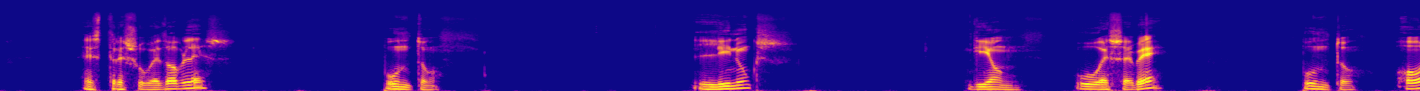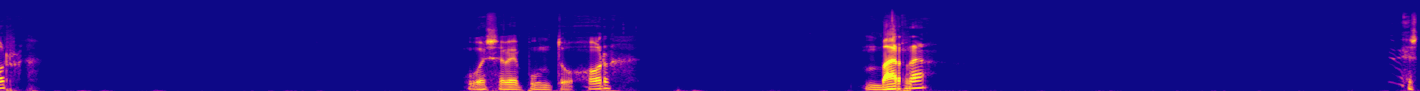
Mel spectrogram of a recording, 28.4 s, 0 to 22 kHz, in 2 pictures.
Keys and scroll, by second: 2.1 typing, 6.2-6.9 typing, 8.4-9.9 typing, 18.8 /.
